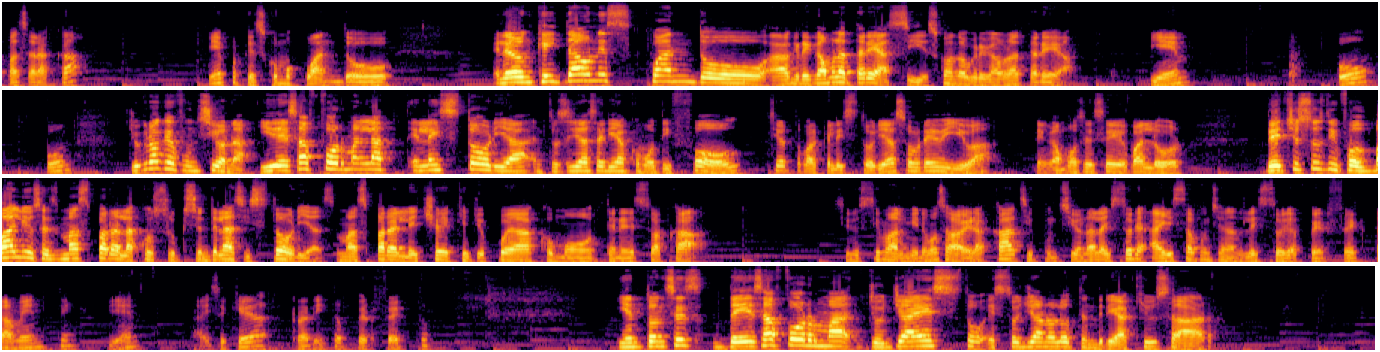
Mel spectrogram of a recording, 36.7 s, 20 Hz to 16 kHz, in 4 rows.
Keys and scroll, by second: 0.2 Return, 0.6 super+v, 1.2 super+s, 14.1 Right, 16.1 Right, 16.6 BackSpace, 16.8 shift+i, 17.5 super+s, 21.7 super+r, 28.3 Return, 35.0 shift+super+Left, 35.5 BackSpace, 35.9 Down, 36.0 BackSpace.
